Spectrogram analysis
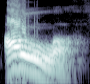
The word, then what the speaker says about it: Allah: Nah, aturan grammar itu kalau ada huruf double kan yang satu kan naik dia menjadi tasdid. Jadi bacanya malah menjadi Allah.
